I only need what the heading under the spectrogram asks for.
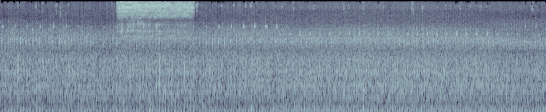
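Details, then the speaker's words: Air-cooled VW at idle, rough idle and stalling; idle speed spikes up when starter fluid is sprayed at intake manifold boot, confirming vacuum leak; both boots bad. "Listen to the sound of the engine. Right. Going to crash and burn. spikes right up when I spray it with a little bit of starter fluid."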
